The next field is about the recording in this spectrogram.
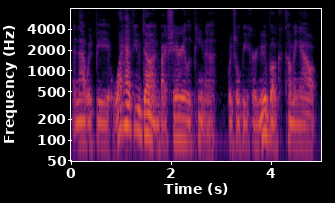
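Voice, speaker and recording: Man, deep pitch, husky, casual book-channel co-host, easygoing, joking. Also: lively intonation, normal speed, a little mellow. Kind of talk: casual unscripted book chat.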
